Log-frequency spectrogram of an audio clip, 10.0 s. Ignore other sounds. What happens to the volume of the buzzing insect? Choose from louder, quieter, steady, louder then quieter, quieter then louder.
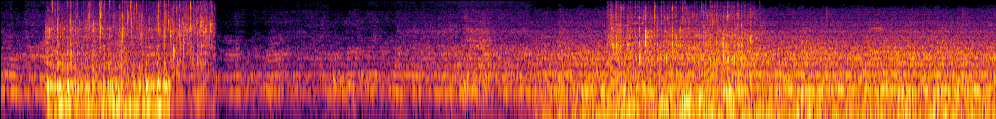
louder.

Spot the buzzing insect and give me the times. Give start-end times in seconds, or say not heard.
0.0-9.9.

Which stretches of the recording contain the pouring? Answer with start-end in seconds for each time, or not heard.
0.4-2.1, 6.0-7.7.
